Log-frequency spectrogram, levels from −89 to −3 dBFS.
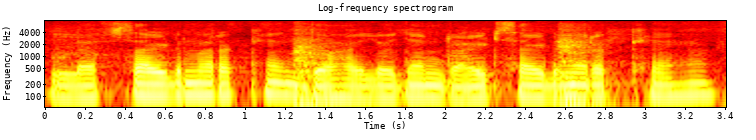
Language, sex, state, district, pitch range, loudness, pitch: Hindi, male, Uttar Pradesh, Lucknow, 95-105 Hz, -16 LUFS, 100 Hz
